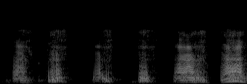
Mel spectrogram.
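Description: A dog growls in six short, evenly spaced bursts, each a rough, throaty snarl, moderately loud, with no voices.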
